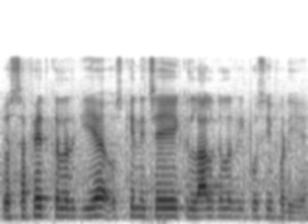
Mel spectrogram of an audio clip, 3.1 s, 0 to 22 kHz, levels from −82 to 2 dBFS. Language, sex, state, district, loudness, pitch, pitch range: Hindi, male, Uttar Pradesh, Varanasi, -18 LUFS, 140 Hz, 135-145 Hz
